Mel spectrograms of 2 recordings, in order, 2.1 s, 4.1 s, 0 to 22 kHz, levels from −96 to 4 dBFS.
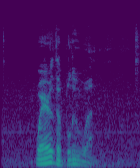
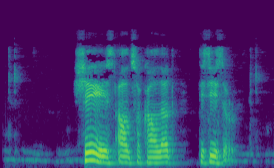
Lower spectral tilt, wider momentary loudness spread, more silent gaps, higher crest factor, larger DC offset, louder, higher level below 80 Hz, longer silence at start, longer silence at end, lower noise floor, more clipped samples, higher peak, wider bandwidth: first, -6.5 dB/octave vs -5 dB/octave; about the same, 15 LU vs 17 LU; neither; about the same, 18 dB vs 18 dB; neither; second, -47 LUFS vs -18 LUFS; second, -72 dBFS vs -64 dBFS; second, 0.55 s vs 1.15 s; second, 0 s vs 0.6 s; first, -72 dBFS vs -54 dBFS; neither; second, -32 dBFS vs -2 dBFS; first, 13 kHz vs 9.4 kHz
